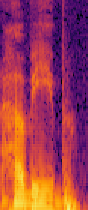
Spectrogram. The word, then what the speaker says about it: Khabib: Khabib. – And I think it's actually, I think they've switched it up and they're pronouncing it Habib. I think they're dropping the K sound from the pronunciation.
